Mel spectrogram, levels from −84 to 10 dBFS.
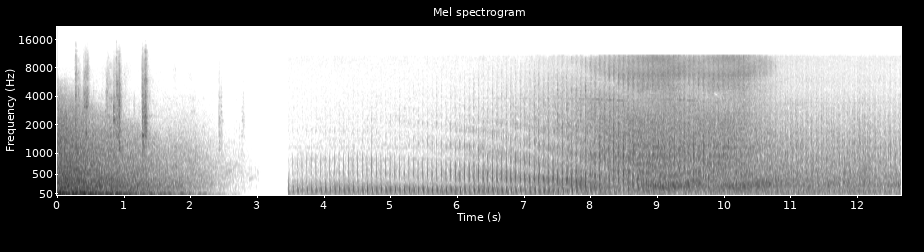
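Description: From 7.10 s to the end, a doubled audio track appears: a second full-band copy of the sound, about as loud as the original and roughly a second behind it, likely from a second, slower capture path or an edit holding two misaligned copies. Unlike an echo or reverb, the copy has no decay or room colour and cuts in abruptly.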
